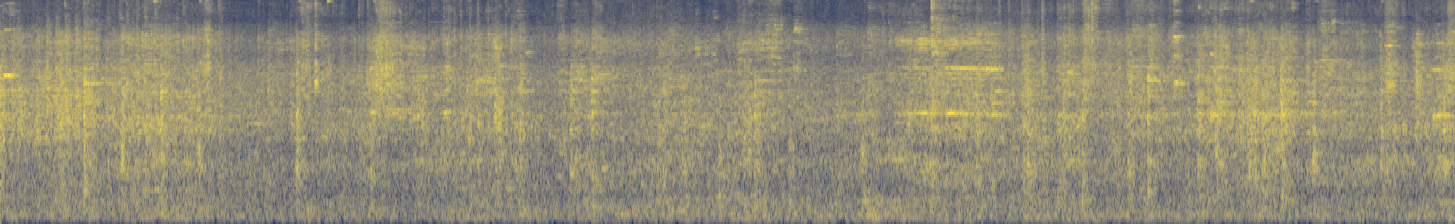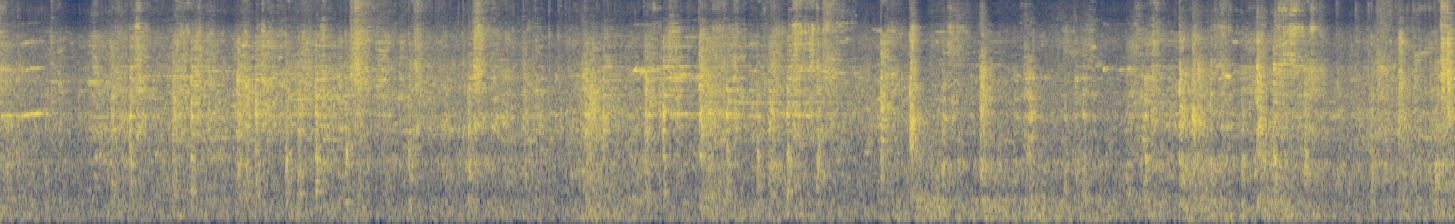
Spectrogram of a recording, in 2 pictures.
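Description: Freight train's covered hopper wagons rolling past, wheels clattering and knocking steadily over the rails, with brief faint high squeals from the wheels now and then.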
